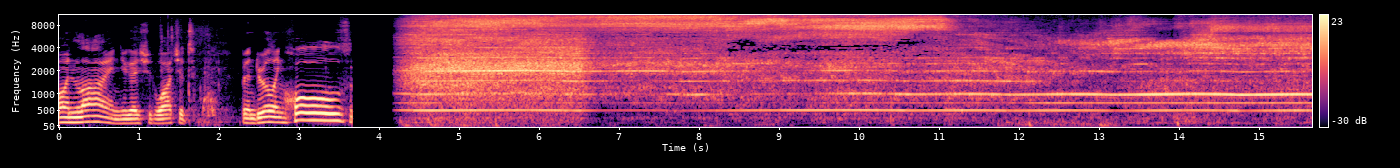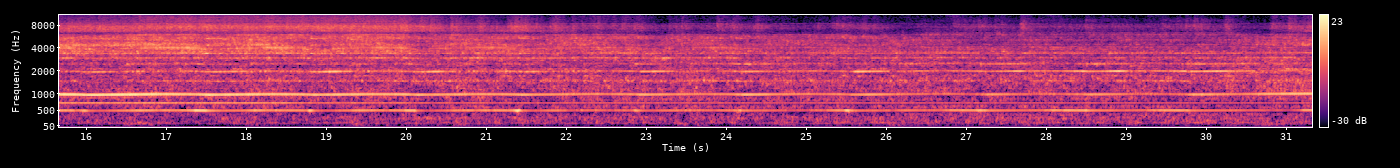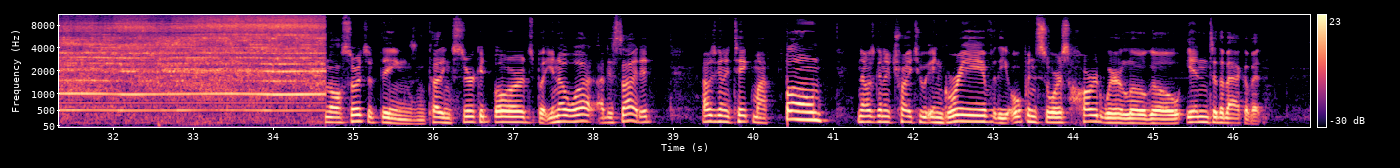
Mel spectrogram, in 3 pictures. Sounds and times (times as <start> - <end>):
Speech: 0.0 - 3.7, 34.7 - 38.8, 39.4 - 46.5.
